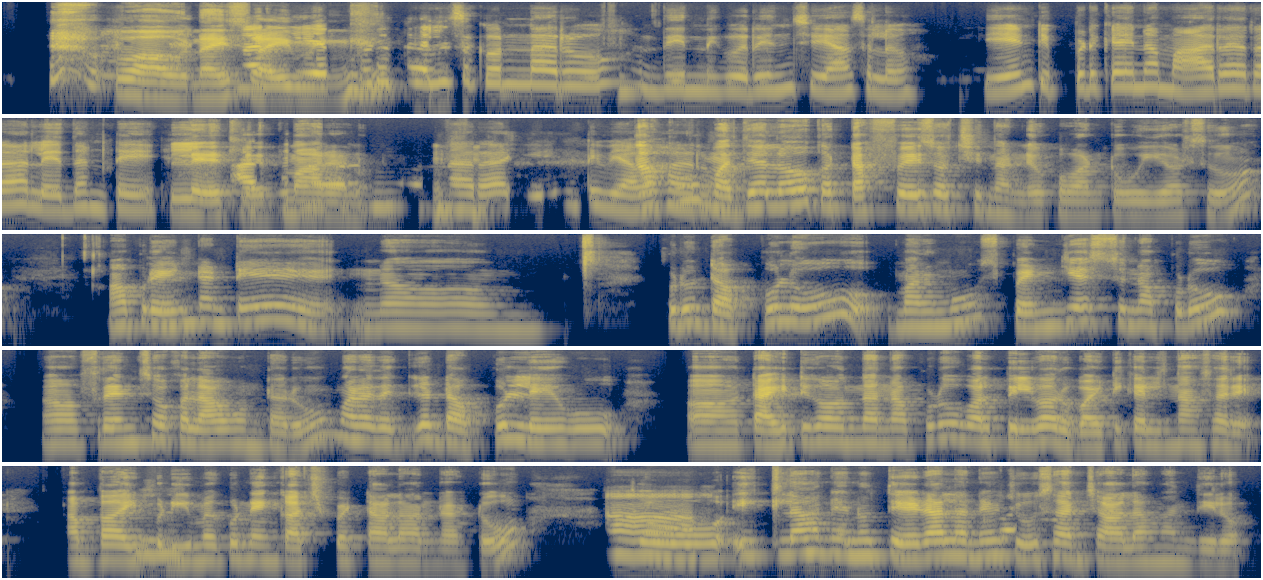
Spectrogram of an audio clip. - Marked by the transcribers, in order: other background noise; in English: "వావ్! నైస్ రైమింగ్"; giggle; tapping; chuckle; in English: "టఫ్ ఫేజ్"; in English: "వన్ టూ ఇయర్స్"; lip smack; in English: "స్పెండ్"; in English: "ఫ్రెండ్స్"; in English: "టైట్‌గా"; in English: "సో"
- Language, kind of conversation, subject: Telugu, podcast, జంటగా ఆర్థిక విషయాల గురించి సూటిగా, ప్రశాంతంగా ఎలా మాట్లాడుకోవాలి?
